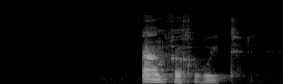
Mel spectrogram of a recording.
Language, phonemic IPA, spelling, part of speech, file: Dutch, /ˈaŋɣəˌɣrujt/, aangegroeid, verb, Nl-aangegroeid.ogg
- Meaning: past participle of aangroeien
